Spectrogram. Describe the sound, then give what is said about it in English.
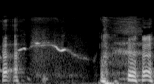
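A thin, piercing high-pitched vocal squeal in whistle register glides and wavers for under a second, with brief talking just before it and voices resuming right after. “As you go into whistle tone.”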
